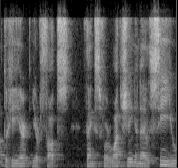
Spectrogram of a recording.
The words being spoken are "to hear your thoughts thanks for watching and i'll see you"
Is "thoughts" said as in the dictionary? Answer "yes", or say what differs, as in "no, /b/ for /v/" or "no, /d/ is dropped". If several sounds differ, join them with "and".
yes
